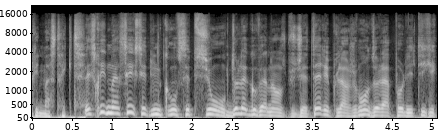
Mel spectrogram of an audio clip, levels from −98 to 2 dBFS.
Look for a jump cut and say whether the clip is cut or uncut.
uncut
